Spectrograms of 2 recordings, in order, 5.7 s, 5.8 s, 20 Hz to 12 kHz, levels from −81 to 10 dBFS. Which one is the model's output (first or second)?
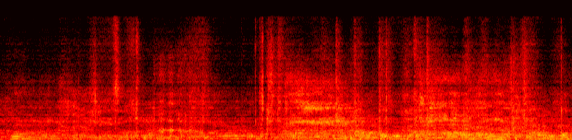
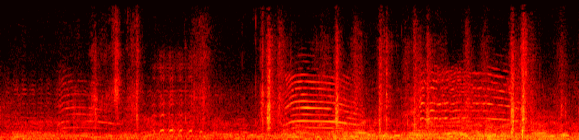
first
